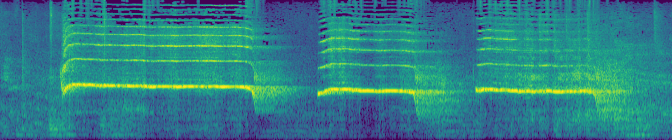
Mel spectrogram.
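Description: A woman sings long, high held notes that carry through a large hall.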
